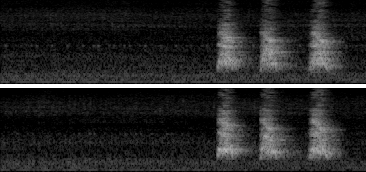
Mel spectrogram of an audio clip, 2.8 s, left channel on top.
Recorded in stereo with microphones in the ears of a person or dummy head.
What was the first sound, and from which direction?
A dog barking, 40° right (ahead or behind).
